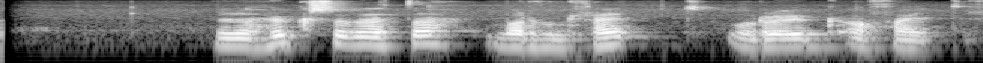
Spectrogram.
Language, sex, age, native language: Icelandic, male, 30-39, Icelandic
